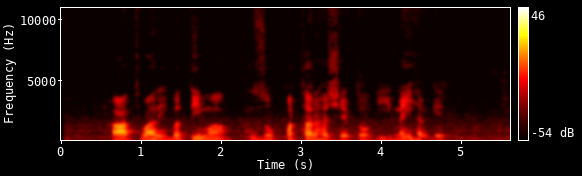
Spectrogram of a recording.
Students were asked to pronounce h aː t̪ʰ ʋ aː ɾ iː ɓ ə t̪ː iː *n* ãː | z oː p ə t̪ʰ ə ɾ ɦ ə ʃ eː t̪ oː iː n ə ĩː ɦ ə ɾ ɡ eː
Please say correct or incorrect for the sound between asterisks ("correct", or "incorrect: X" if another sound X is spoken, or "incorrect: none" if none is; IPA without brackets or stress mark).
incorrect: m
